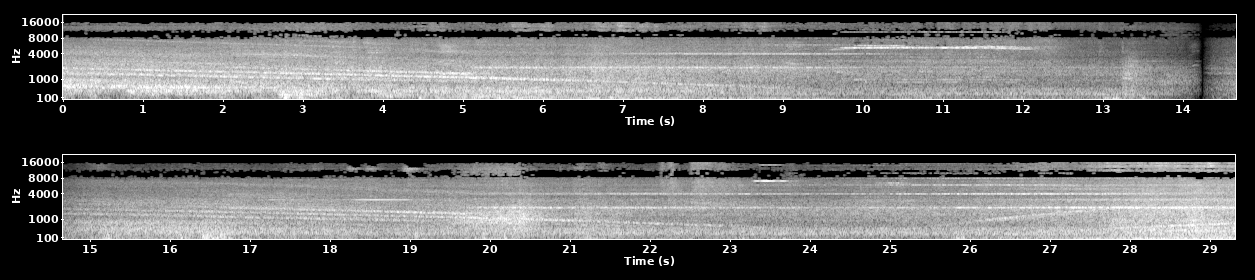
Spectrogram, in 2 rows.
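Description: London Underground Victoria Line 2009 Stock train braking into the platform: rumble with the falling whine of its traction motors as it slows. After a short break about halfway, the falling whine comes again, a steady high tone runs beneath it, and near the end a rising whine and growing rumble as the train starts to pull away.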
